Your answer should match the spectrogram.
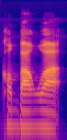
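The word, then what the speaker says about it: こんばんは: so in konichiwa and konbanwa is even though it's using the ha hiragana it is pronounced as wah and this is only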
